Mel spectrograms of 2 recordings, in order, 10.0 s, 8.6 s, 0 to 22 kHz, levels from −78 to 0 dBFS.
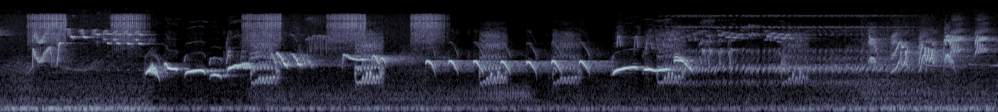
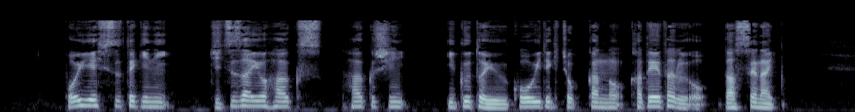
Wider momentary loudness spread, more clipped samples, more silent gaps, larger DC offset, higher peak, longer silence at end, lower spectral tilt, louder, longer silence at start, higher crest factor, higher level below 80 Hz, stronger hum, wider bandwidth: first, 13 LU vs 9 LU; neither; neither; neither; second, -10 dBFS vs -4 dBFS; second, 0 s vs 0.7 s; second, 1 dB/octave vs -4 dB/octave; about the same, -23 LUFS vs -24 LUFS; second, 0 s vs 0.7 s; about the same, 16 dB vs 20 dB; first, -50 dBFS vs -56 dBFS; neither; first, 17 kHz vs 12 kHz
